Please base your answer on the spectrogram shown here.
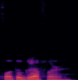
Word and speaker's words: photographer: So if it is photograph, then on the third from the right, and in the case of photographer, on the third from the right.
